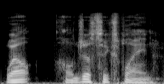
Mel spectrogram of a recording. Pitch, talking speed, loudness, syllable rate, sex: 95 Hz, 145 wpm, -16 LUFS, 4.4 syllables/s, male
